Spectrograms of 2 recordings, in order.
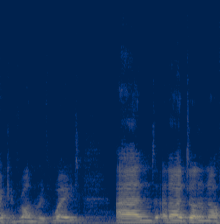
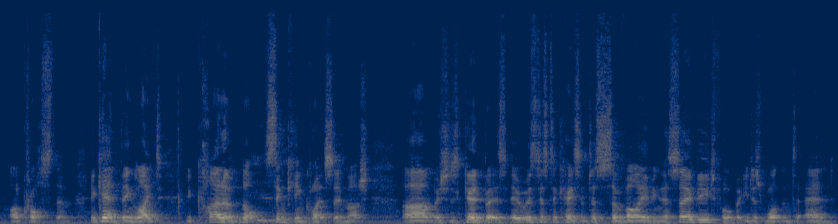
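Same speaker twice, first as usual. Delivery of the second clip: ordinary talk, nothing marked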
